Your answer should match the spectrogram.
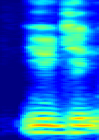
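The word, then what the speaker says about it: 友人: Yujin ini teman dari kanji tomonya Tomodachi ya. Tomodachi. Nih, kalau pakai hito bacanya Yujin.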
